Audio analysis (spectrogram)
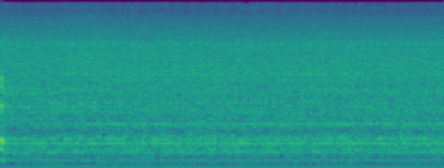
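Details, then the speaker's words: Front-undamaged, rear-damaged convertible started on a jump boost: steady, even idle with no misses, knocks or ticks; normal idle. "she's dirty but she sounds really good"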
